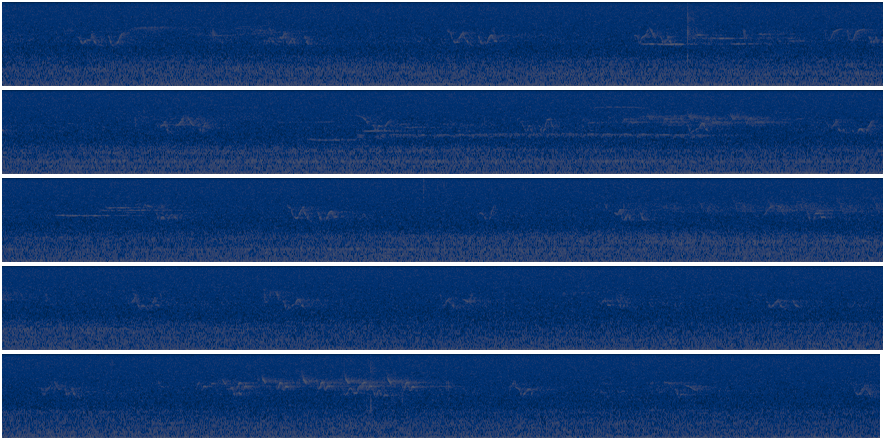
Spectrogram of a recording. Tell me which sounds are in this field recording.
Red-eyed Vireo, Eastern Wood-Pewee, Hermit Thrush, Pileated Woodpecker, Ovenbird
